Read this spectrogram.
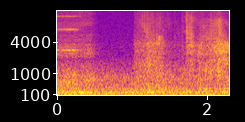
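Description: Sugar pours softly into a glass bowl.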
